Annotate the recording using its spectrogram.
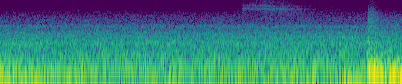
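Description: Soundtrack of an animated intro: a steady low rumbling drone, with a brief high hiss a little past halfway and a heavy hit near the end.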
